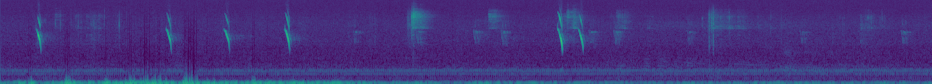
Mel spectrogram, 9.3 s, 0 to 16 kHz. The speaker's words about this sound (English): It's 348. Very weak calls. Wild bird's still here.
